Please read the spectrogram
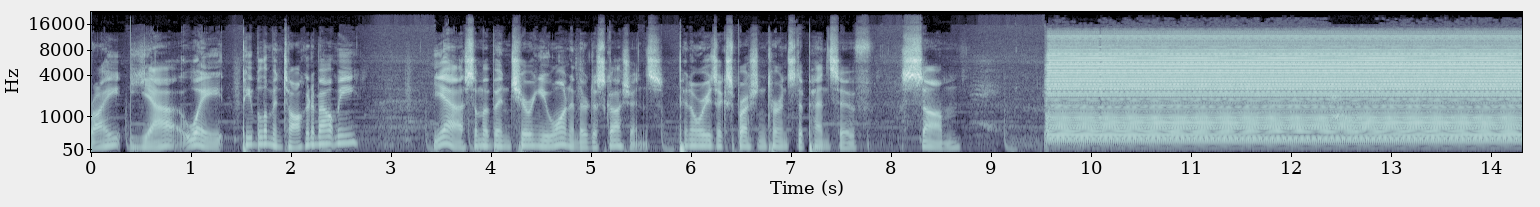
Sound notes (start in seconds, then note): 8.3 yells "HEY!" in the bg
